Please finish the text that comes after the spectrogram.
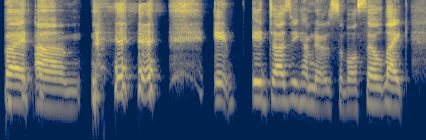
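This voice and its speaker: A woman's voice: mid-range voice, lively intonation, slow. A woman in her thirties co-hosting a podcast, telling stories in a chatty, self-deprecating way, full of "like" and "um". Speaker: podcast co-host and wedding photographer. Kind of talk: casual podcast chat.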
